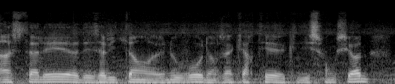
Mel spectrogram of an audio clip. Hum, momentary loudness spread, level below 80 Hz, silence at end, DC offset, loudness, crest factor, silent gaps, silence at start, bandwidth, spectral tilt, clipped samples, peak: none; 5 LU; -42 dBFS; 0 s; under 0.1%; -22 LUFS; 14 dB; none; 0 s; 12.5 kHz; -6.5 dB/octave; under 0.1%; -6 dBFS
